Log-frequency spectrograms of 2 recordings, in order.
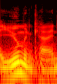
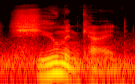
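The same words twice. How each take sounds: First: The word starts without an h sound. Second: The word starts with a clear h sound. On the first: The speaker calls it wrong. "it's not humankind" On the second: The speaker calls it right. "it's humankind"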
